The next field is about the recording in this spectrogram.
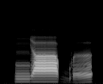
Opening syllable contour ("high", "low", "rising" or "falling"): high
